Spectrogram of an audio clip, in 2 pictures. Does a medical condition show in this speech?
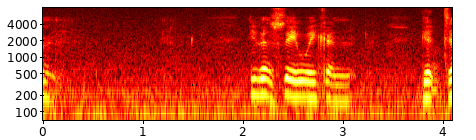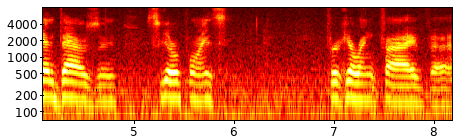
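Yes: spinal muscular atrophy type two.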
